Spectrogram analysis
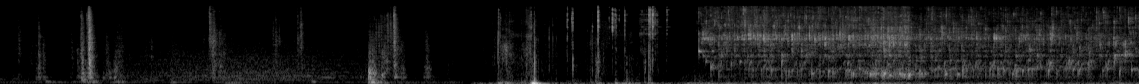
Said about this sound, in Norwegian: Theis ønsker å kvitte seg med væske før han fyller på med mer hellig pils. Han velger seg en bås på toalettet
